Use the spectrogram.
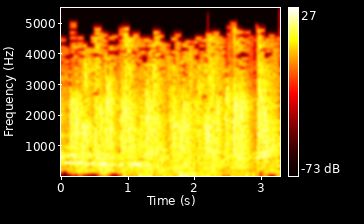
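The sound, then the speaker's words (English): Applause from an audience welcoming the evening's speaker, a dense, steady wash of clapping that stays loud and continuous throughout. “Please give a hand for David.”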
